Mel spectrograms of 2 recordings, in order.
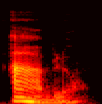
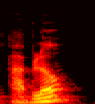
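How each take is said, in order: First: The stress is on the first syllable. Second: The stress is on the last syllable. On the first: I speak. "the emphasis is placed on the syllable before last" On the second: He spoke. "has an accent on the O"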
